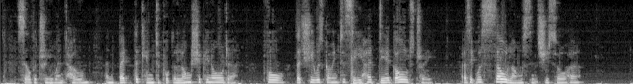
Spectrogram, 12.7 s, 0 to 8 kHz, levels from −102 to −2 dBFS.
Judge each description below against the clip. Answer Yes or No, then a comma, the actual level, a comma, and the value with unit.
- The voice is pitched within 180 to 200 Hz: Yes, high, 190 Hz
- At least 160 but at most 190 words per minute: Yes, average, 165 wpm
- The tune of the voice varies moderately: Yes, average, 3.4 semitones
